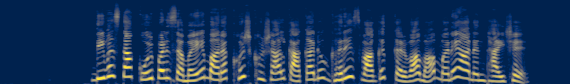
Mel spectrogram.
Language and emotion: Gujarati, happy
